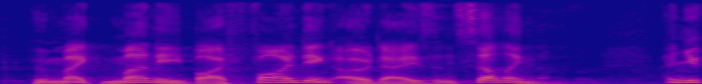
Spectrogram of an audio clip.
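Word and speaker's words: 0-day: Though, if you're a hacker, you pronounce 0 as O. So O day is what it used to be called. But I have heard lots of people say 0 days now.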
